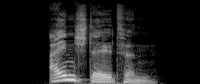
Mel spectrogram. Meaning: inflection of einstellen: 1. first/third-person plural dependent preterite 2. first/third-person plural dependent subjunctive II
- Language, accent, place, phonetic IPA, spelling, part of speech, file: German, Germany, Berlin, [ˈaɪ̯nˌʃtɛltn̩], einstellten, verb, De-einstellten.ogg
